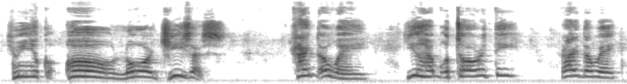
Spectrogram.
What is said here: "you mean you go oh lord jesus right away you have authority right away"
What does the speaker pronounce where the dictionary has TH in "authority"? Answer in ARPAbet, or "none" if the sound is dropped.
T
